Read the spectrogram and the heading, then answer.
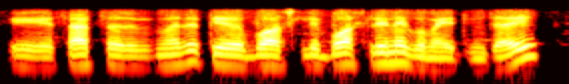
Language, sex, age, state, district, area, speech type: Nepali, male, 30-45, West Bengal, Jalpaiguri, urban, conversation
